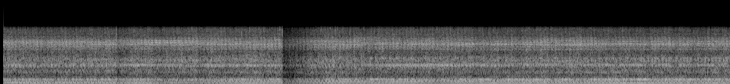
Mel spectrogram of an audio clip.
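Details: Engine at idle with a thin, high bird-like chirp, present for two years and now louder; persisted after replacing alternator bearing and timing belt tensioner and with alternator belt removed; owner suspects water pump, source unknown.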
